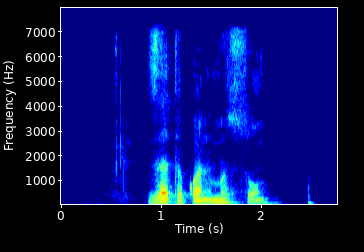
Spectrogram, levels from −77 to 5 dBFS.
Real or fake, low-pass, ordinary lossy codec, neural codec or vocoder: fake; 7.2 kHz; AAC, 32 kbps; codec, 24 kHz, 3 kbps, HILCodec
